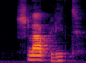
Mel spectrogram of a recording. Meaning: a lullaby
- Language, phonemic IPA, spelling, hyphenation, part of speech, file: Dutch, /ˈslaːp.lit/, slaaplied, slaap‧lied, noun, Nl-slaaplied.ogg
